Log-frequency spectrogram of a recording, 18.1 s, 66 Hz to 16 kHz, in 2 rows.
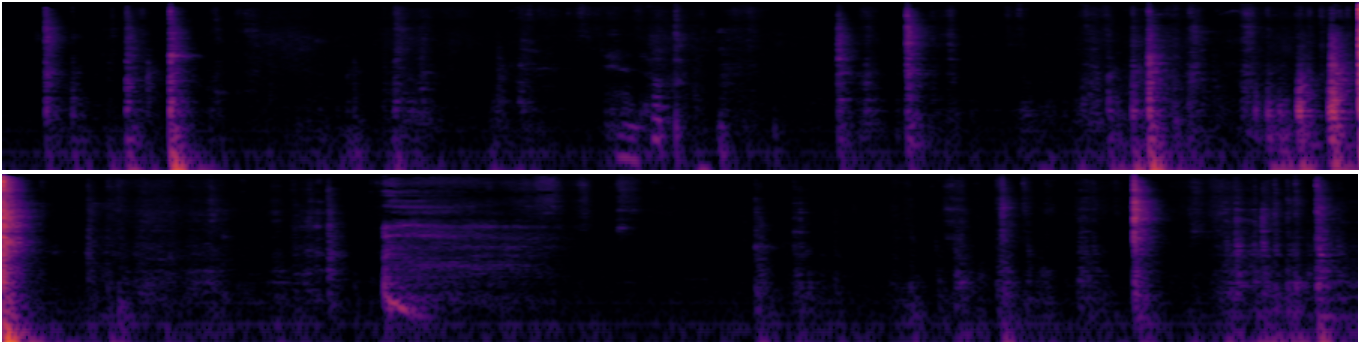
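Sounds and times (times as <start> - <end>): plastic parts knocking and clicking: 0.1 - 1.6, 7.1 - 9.8, 14.0 - 18.0.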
